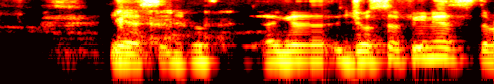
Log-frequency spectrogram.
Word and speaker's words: Josephine: pinching myself to make sure i'm getting the pronunciation right yes josephine is the right pronunciation and the reason we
